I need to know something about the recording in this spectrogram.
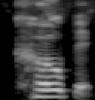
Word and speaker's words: Copic: donuts, you know, like no it's the Copic. And I I was like I don't like how that sounds. I like copic. But I know like in Japanese they pronounce O sound with O.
